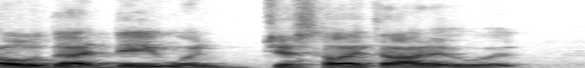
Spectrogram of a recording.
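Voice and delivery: ordinary talk

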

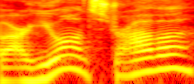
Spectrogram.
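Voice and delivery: put-on high, loud calling yell. Runner retelling calling out to a passing runner: retelling a yell. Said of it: "And I yelled".

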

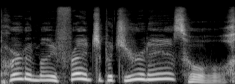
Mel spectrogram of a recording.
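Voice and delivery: voice going very high, loud and swooping. Retelling a favorite movie line: Cameron voice. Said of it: "every time I try to do that voice, I end up just sounding like Elf".

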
